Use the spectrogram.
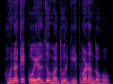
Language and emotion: Sindhi, neutral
